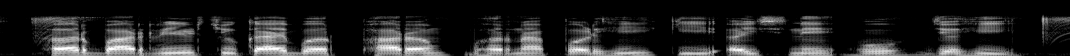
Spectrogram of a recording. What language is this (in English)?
Chhattisgarhi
